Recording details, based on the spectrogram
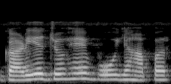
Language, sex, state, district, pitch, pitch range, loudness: Hindi, female, Maharashtra, Chandrapur, 220 Hz, 210-245 Hz, -18 LUFS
